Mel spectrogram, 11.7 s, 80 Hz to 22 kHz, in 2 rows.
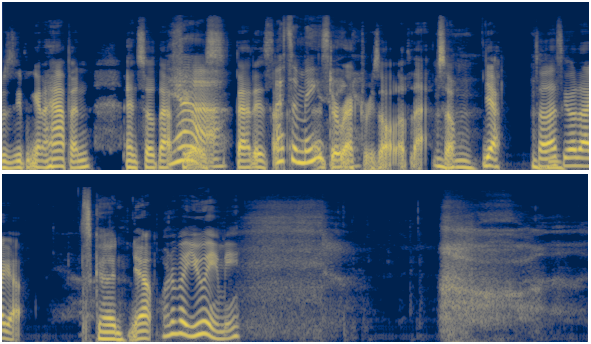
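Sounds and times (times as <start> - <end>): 
speech: 0.0 - 8.6, 10.2 - 10.6
big deep breath: 8.3 - 9.6, 10.2 - 11.7.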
